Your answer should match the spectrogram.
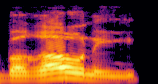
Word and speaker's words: Bologna: But if you look at, like, pony and baloney, which is spelled Bologna, right. – And that'll be the thing. It's like he'll read it. He'll be like, Bologna. And I'll be like, yes, but no.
